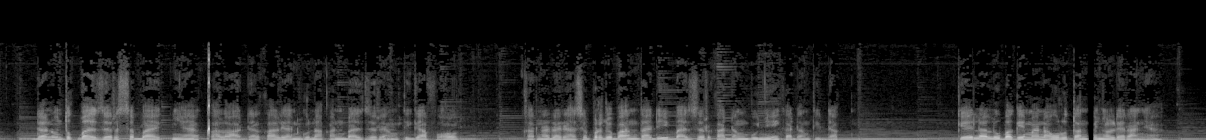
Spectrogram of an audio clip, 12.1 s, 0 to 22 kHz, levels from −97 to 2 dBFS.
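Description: At 2.08–2.13 s, 3.63–3.70 s and 10.88–10.95 s, corrupt frame concealment: the decoder papered over damaged AAC frames, fitting two or three each.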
